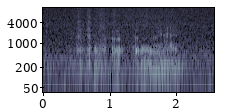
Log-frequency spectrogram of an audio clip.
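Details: Dogs, a black chow-rottweiler among them, playing in ten inches of record March snow: a short rough growling grumble with brief broken bursts, low and throaty, lasting about a second and a half.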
